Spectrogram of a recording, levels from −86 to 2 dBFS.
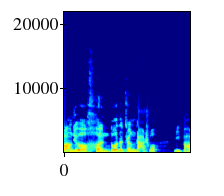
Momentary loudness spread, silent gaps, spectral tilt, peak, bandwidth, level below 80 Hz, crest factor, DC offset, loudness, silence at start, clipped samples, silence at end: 12 LU; none; -6.5 dB/octave; -12 dBFS; 13 kHz; -78 dBFS; 18 dB; under 0.1%; -29 LUFS; 0 s; under 0.1%; 0 s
